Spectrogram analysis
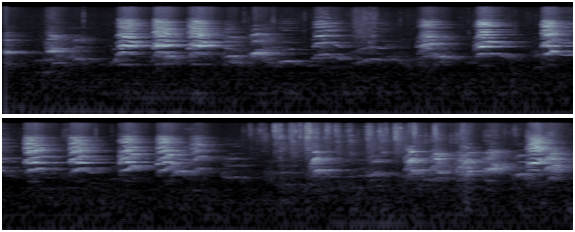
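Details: Mixed-breed dog, said to have come to resemble Gizmo from the film Gremlins, giving a run of short high yapping barks in quick bursts, with a brief pause before a final cluster of yips.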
